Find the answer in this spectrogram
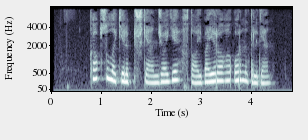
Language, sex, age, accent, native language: Uzbek, female, under 19, Toshkent shahri, Uzbek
